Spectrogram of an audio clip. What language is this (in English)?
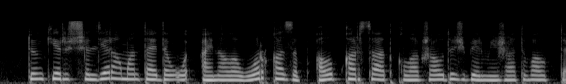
Kazakh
